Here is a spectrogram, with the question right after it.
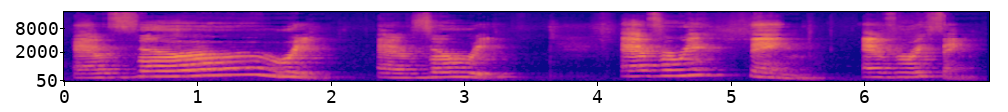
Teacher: Então esse R é o R enrolado de porta. Então enrola a língua antes de fazer.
